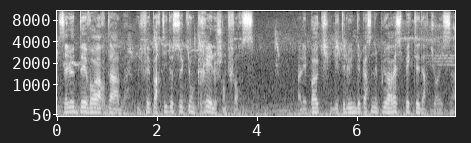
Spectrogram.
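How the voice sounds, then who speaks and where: A man's voice: mid-range voice, moderate pace, lightly acted. Man playing a proud mentor sage over noisy ambience. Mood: solemn. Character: powerful male mentor sage, proud, amused, authoritative. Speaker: actor in amateur audio drama. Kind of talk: acted audio fiction dialogue.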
